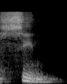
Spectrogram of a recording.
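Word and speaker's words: שׂין: And if there is a letter on the left side, and that would be a sin.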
